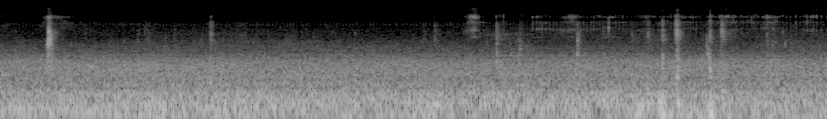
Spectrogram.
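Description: Small waves lap against rocks.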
